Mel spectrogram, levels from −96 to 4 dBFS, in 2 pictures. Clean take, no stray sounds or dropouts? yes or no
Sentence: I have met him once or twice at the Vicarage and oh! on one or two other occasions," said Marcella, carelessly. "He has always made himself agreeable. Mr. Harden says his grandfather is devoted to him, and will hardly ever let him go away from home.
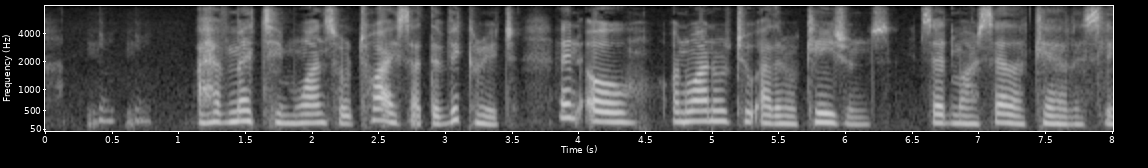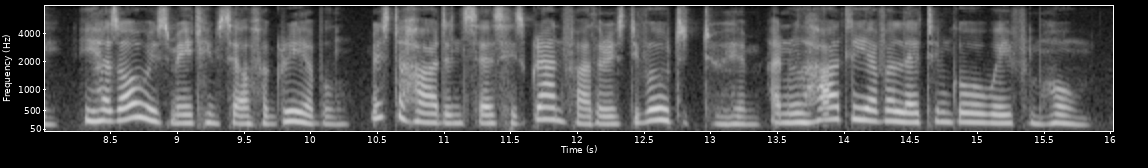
no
